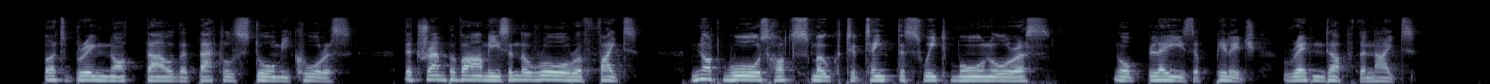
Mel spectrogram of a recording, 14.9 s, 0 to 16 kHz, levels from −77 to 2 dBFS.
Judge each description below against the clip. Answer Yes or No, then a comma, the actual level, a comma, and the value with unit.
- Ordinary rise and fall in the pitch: No, narrow, 2.2 semitones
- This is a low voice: Yes, low, 120 Hz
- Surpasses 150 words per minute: No, average, 145 wpm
